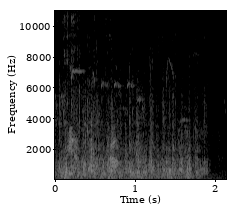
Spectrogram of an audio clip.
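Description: Horse-drawn carriage passing on a street: hooves clip-clopping and the carriage's wheels and fittings rattling in a dense, steady clatter that stops abruptly just before the end.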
